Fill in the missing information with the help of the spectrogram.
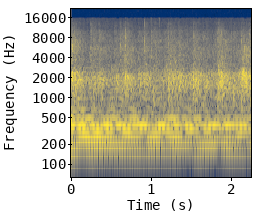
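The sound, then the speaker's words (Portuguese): A crowd claps loudly and steadily throughout, applauding for Jesus, a dense wash of applause layered over sustained, droning musical tones, like a held keyboard chord. “Você pode dar um aplauso bem forte para Jesus?”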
